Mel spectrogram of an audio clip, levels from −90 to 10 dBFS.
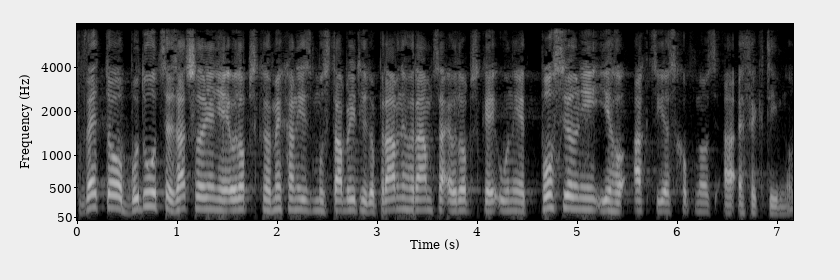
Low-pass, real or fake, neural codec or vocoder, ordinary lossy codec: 7.2 kHz; real; none; none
